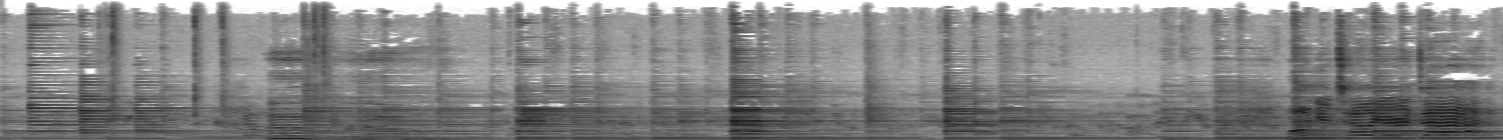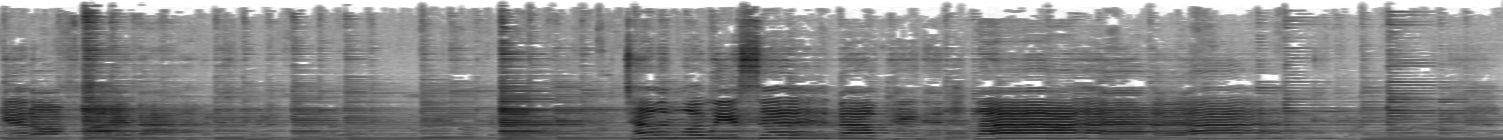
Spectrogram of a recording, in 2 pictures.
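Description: A song played live on acoustic guitar with singing. The guitar runs throughout, and the voice comes in mostly in the second half.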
